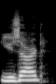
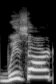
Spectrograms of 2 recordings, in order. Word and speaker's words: Uizard: called use art as in Wizard am I pronouncing it correct uzard fantastic Jason Okay so is it Wizard or uzard you know what we like to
